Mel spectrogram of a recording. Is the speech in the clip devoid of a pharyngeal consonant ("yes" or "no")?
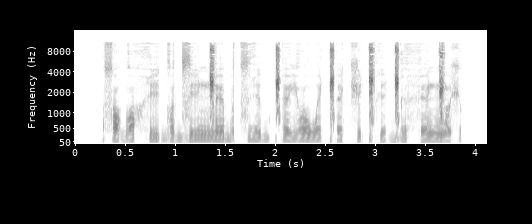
yes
